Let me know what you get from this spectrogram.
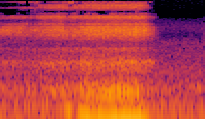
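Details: Lala, a female Great Pyrenees aged one year seven months, gives a single deep, rumbling snore lasting about half a second, rising out of and fading back into a quiet room hiss.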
